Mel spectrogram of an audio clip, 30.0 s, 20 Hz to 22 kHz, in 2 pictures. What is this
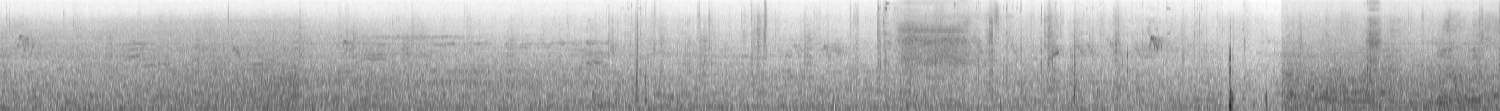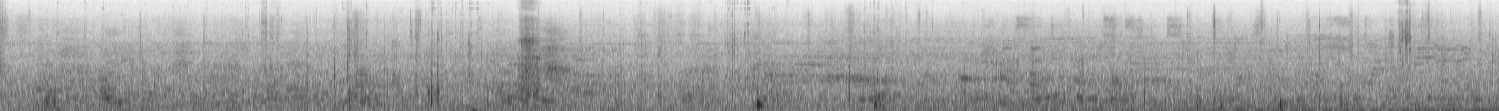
Soundscapes > Urban
20251114 PlacaAllende Birds Humans Cars Bus Song Noisy Complex
Humans, Cars, Birds, Noisy, Bus, Complex, Song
